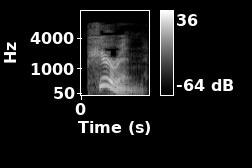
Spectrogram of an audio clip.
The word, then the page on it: purine: British English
